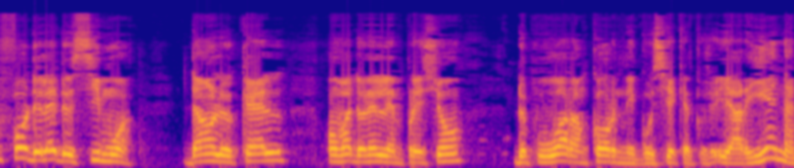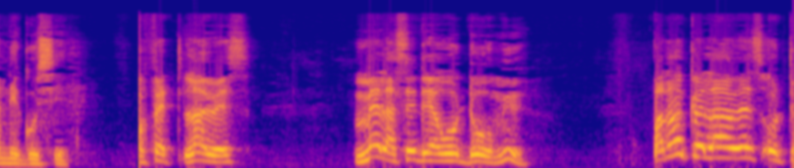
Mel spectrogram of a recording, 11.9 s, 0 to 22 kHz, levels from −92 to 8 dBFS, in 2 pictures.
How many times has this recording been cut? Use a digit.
1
